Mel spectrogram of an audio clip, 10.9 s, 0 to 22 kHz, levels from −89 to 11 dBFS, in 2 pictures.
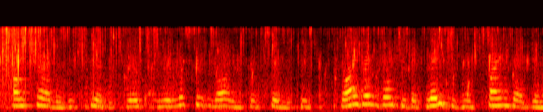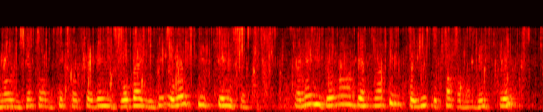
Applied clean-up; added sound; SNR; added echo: neural mask model RNNoise.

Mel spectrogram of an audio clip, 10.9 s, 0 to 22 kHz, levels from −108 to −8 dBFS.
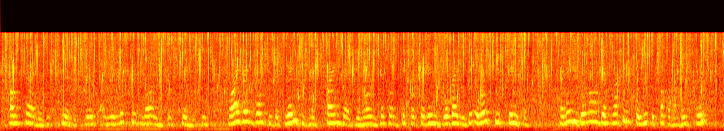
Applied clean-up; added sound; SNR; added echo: none; Rain; -1 dB; none.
